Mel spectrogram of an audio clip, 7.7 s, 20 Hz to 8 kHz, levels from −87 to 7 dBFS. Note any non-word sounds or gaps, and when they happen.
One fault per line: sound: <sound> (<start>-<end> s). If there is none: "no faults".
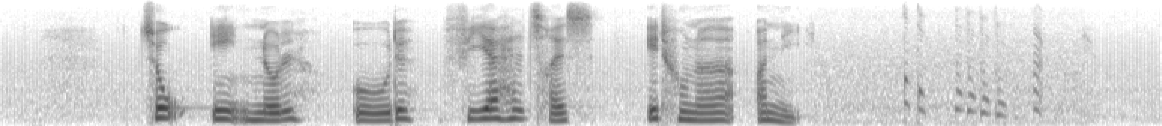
sound: chirp (6.0-7.1 s)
